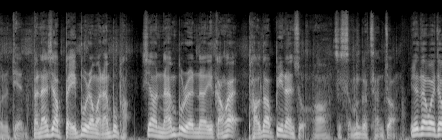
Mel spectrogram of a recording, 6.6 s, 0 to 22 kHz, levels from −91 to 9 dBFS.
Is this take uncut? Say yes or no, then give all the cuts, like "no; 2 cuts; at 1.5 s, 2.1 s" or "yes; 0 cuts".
yes; 0 cuts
